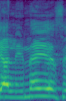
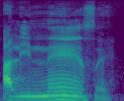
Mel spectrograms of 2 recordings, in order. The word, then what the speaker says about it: alinéese: Dijo un pastor allá, "Alinéyeseme aquí las mujeres y alinéyese aquí los hombres." Y uno hermano ahí de esos que siempre anda, no se dice así, pastor, no se dice alinéyese. Se dice alinéese.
